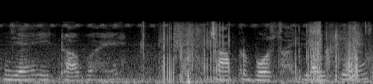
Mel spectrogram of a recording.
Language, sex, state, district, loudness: Hindi, female, Uttar Pradesh, Shamli, -24 LUFS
